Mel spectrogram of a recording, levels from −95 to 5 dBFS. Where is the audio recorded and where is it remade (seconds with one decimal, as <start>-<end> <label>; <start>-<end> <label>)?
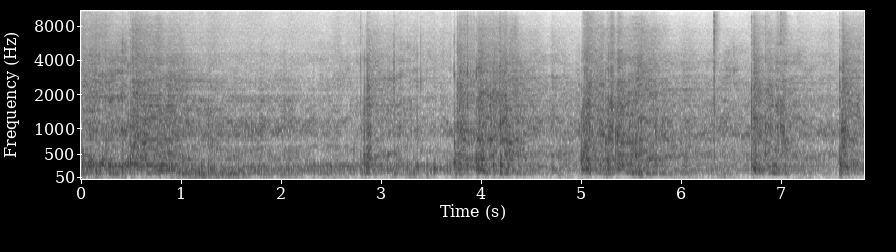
0.0-7.8 remade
